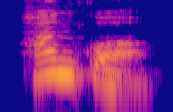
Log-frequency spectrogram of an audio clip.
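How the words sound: It is said the Chinese way, two syllables. "이 중국 아이들이 한자는 그죠? 한꺼"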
